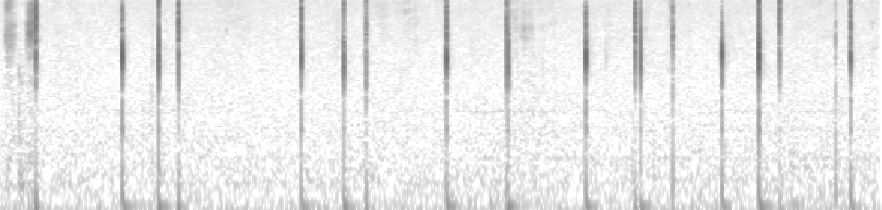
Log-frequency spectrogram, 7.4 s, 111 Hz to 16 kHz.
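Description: Super slow tapping on an old smartphone's glass screen gives 16 separate, sharp, bright clicks spread over about seven seconds. Each tap dies away almost instantly over a quiet background with a faint low rumble.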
